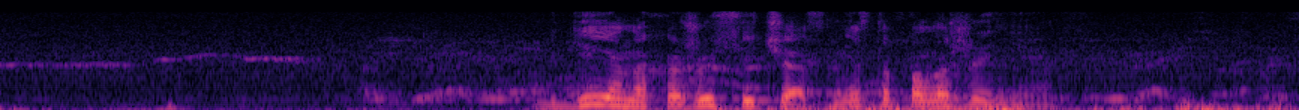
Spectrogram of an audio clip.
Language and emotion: Russian, neutral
